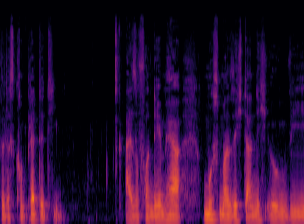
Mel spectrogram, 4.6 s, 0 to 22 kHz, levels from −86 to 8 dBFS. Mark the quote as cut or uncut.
uncut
